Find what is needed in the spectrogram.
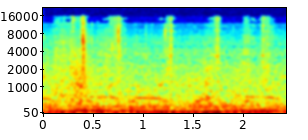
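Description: Near silence with faint, light ticks about three a second: a palette knife flicking across a paint-loaded fan brush to spatter paint.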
